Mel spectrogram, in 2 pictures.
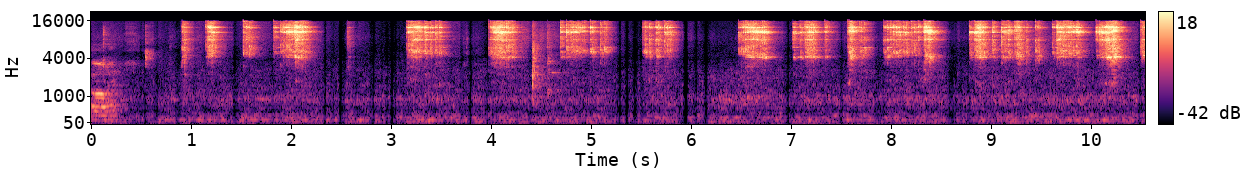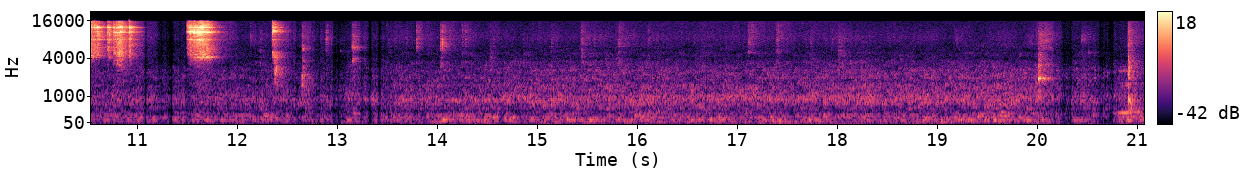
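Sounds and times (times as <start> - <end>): ratchet wrench clicking: 3.2 - 5.9, 6.5 - 11.8.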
